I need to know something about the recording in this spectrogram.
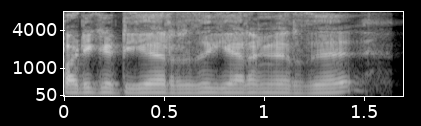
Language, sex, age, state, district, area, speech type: Tamil, male, 45-60, Tamil Nadu, Krishnagiri, rural, spontaneous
